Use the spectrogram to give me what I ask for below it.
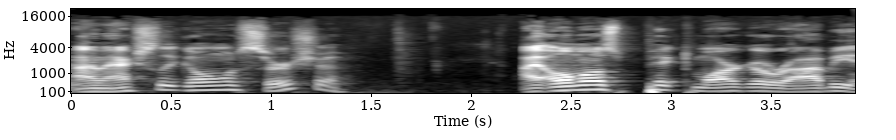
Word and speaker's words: Saoirse: Before the podcast, Nate asked AP how he would pronounce that girl's name. Saoirse. Saoirse? Is that what you said? I said Saoirse.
